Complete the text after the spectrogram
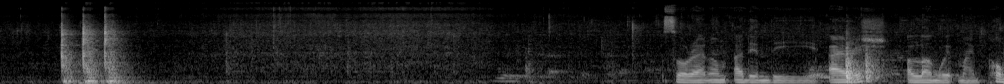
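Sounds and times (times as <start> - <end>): vegetables sizzling in oil: 0.0 - 10.0
utensil knocking on pot: 8.4 - 8.9.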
